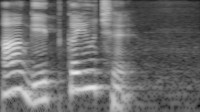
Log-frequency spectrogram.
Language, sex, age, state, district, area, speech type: Gujarati, male, 18-30, Gujarat, Anand, rural, read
